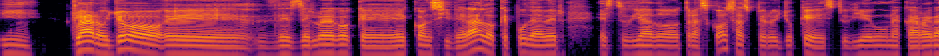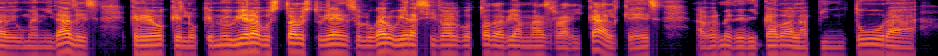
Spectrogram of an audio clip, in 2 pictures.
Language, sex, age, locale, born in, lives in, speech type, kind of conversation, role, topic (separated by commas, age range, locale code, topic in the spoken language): Spanish, male, 35-39, es-MX, Mexico, Mexico, conversation, unstructured, none, ¿Cómo eliges tu carrera profesional?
